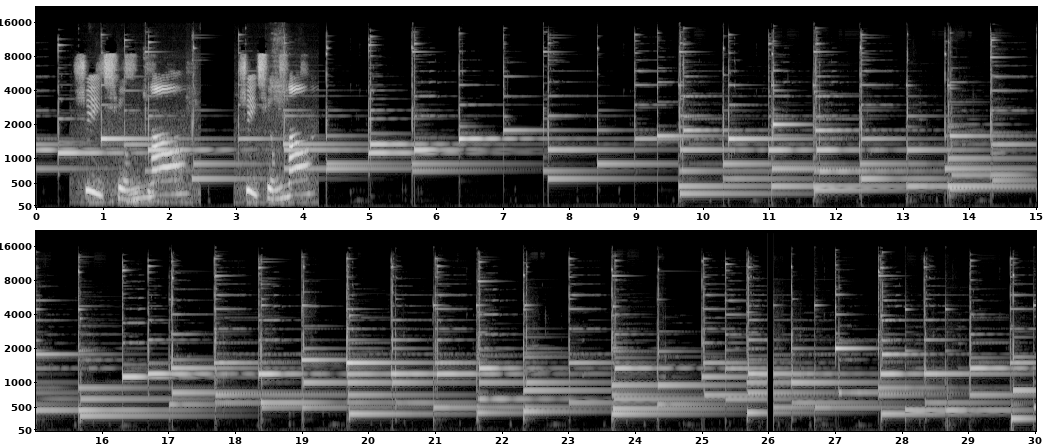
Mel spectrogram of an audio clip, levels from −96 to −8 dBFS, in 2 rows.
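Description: At 25.99 s the sound drops abruptly into dead silence, lasting to 26.08 s, a gap of about 94 ms that fits a run of several compressed frames. This is a corrupt frame muted: bits in the encoded data were flipped, the decoder rejected those frames, and the player substituted silence for them. Because the missing frames were filled rather than skipped, timing holds and the audio resumes in place.

At 28.69 s there is a brief error, peaking at about -31 dBFS. This is a corrupt FLAC frame. Flipped bits reached the decoder, which did not act on the checksum. The predictor then rebuilt samples from wrong values until the damaged data ran out, a span that points to two frames being affected. The error is short and fairly quiet, and the following intact frame decodes cleanly.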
